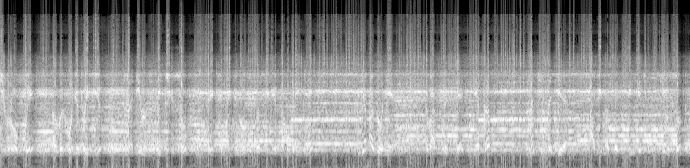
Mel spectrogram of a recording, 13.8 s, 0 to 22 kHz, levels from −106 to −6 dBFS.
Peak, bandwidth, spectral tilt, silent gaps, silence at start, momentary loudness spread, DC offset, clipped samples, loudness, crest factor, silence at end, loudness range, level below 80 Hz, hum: 0 dBFS; 16 kHz; -1 dB/octave; none; 0 s; 2 LU; under 0.1%; 1%; -7 LUFS; 8 dB; 0 s; 1 LU; -48 dBFS; none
